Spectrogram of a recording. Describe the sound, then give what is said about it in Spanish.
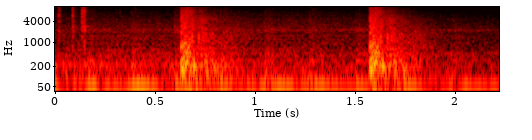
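Gunshots: two sharp, evenly spaced bangs stand out against a faint, steady background. “Mientras él intentaba volver a la casa, ella entró y disparó el arma dos veces más.”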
